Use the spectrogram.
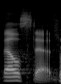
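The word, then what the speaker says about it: Wallstedt: Velsted. – So it's not Wallsted. – Sort of like Jonas Brodin and Yule Eriks.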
